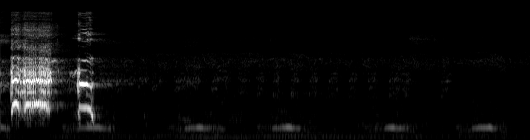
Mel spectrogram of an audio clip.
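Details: Female red junglefowl in the wild: two loud harsh bursts open, followed by a steady series of short, low, muffled notes repeated roughly once a second against a quiet background.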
